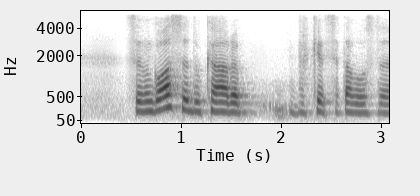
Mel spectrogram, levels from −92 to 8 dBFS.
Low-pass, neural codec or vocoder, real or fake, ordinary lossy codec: 5.4 kHz; codec, 24 kHz, 0.5 kbps, DualCodec; fake; none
